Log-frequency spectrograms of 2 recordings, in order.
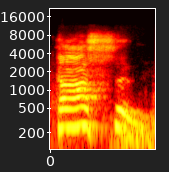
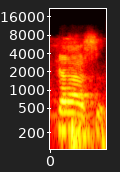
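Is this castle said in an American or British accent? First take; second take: British; American. First: It is said with a British accent. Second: It is said with an American accent. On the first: "யூகேல வந்து காசல்மாங்க" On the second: "யூஎஸ்ல கேசல்மாங்க"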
